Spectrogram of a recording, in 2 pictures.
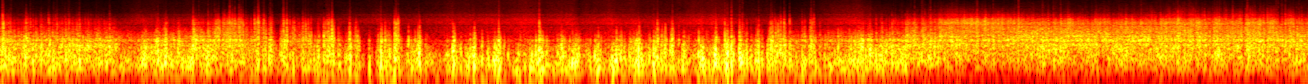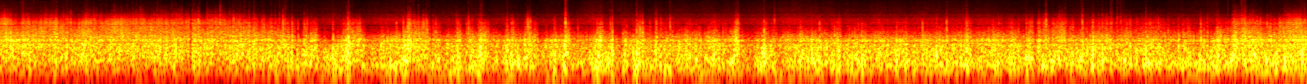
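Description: Waves crash and wash over rocks in a steady roar close by.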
